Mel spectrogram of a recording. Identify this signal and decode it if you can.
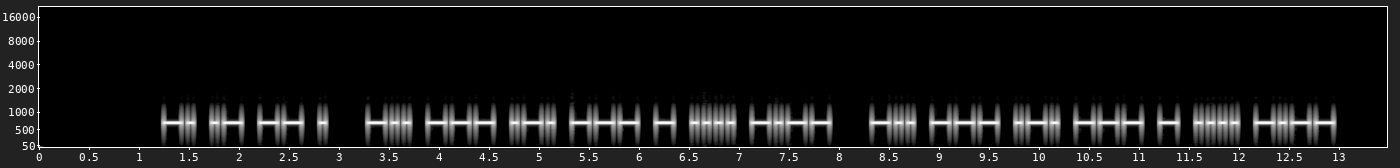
Morse code, heard as a keyed tone, about 21 wpm, 700 Hz. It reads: NAME DOROTHY DOROTHY
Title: Practice QSO - Exchange 1 - Beginning - 20wpm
